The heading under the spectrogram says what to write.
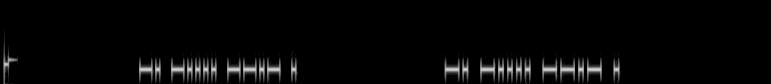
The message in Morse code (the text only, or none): N6QE N6QE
